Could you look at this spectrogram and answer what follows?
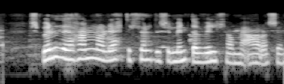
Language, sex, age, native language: Icelandic, male, 11, Icelandic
